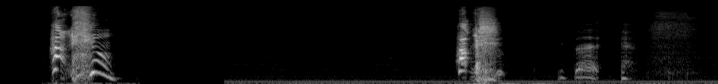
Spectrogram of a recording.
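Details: Two abrupt, explosive sneezes a few seconds apart followed by faint quiet sounds, recorded for a sneezing-sound event; sneezing.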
